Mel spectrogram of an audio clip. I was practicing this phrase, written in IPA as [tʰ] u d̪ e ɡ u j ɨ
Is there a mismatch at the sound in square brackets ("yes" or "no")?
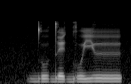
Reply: yes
